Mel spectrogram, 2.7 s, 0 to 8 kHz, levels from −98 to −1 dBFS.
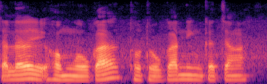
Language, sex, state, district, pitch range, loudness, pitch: Wancho, male, Arunachal Pradesh, Longding, 100-110 Hz, -21 LUFS, 105 Hz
